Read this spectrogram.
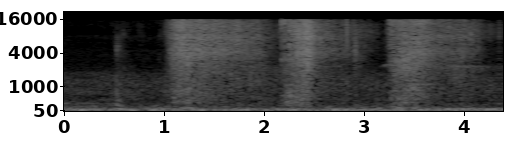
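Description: A rake scratches through dry leaves on the ground.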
